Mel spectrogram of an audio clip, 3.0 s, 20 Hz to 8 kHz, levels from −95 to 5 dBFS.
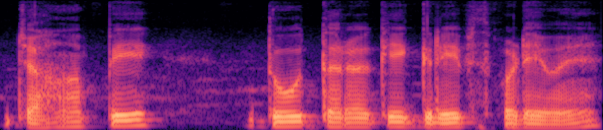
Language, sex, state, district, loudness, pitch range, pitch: Hindi, male, Chandigarh, Chandigarh, -17 LUFS, 100-115 Hz, 105 Hz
